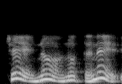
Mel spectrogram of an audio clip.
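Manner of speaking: imitating Argentine Spanish; Argentine high voice. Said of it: "that high voice".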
